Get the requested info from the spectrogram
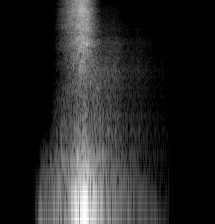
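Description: A single whoosh sound effect with a deep low boom under it, swelling quickly to a peak just under a second in and then fading out: the sting of a TV news channel's logo intro.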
